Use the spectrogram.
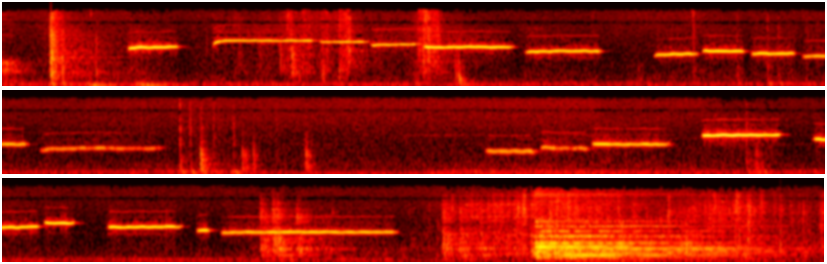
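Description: A soldier whistles a slow, clear melody as he enters a palace, with held notes stepping up and down and short pauses between phrases. Soft ticking sits faintly underneath, and a brief, brighter ringing sound comes at the end.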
